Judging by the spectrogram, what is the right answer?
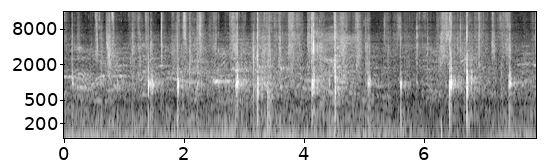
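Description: Handball rally: a small rubber handball slapped by hand and smacking off the concrete wall and court, sharp irregular hits about two a second, along with players' footsteps.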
